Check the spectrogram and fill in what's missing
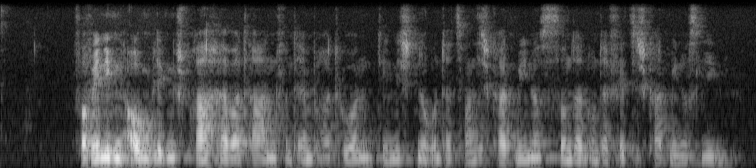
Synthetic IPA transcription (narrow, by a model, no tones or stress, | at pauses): foːɐveːnɪɡŋ̩ʔa̰ʊɡŋ̩blɪkŋ̩ʃpʁ̥aːχhɛɐvatʰaːnənfɔntʰɛmpəʁatʰuːʁənd̥iːnɪçtnuːɐʔʊntɐt͡sv̥ant͡sɪçɡ̥ʁaːtmiːnʊsz̥ɔndɐnʔʊ̰ntɐfɪɐt͡sɪçɡ̥ʁaːtmiːnʊsliːɡŋ̩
